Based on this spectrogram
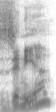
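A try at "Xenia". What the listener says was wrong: Yeah. Almost like a KS at the at the front of that.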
